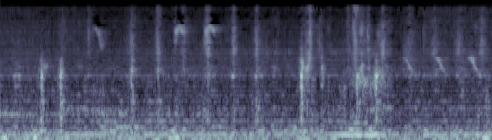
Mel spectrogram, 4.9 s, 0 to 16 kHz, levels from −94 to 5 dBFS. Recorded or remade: remade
